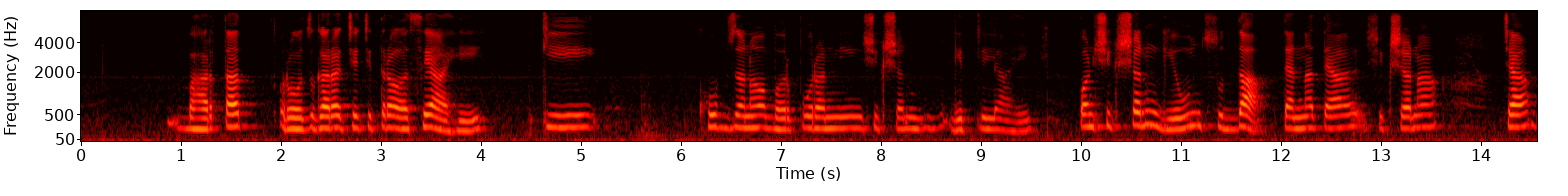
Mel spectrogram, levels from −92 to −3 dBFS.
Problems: background sounds at intervals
